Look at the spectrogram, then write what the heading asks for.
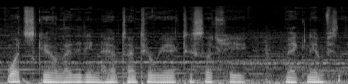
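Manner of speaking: ordinary talk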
